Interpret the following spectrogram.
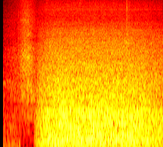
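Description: Steady rushing air noise with a faint low hum from laboratory ventilation, fading in about half a second in.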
